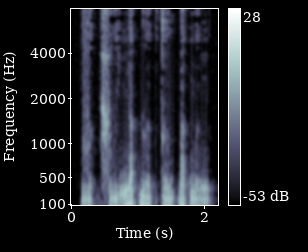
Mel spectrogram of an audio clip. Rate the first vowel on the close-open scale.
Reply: mid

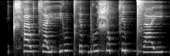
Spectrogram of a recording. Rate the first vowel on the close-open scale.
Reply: open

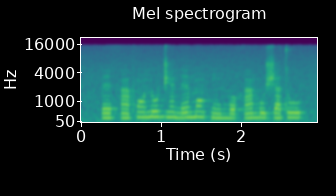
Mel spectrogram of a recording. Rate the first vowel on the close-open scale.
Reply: mid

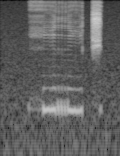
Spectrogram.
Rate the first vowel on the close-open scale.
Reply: close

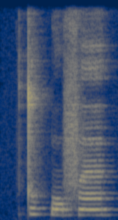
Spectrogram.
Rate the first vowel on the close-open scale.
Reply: close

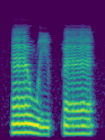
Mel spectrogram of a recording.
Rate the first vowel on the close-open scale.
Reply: mid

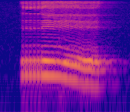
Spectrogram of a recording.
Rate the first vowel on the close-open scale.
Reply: close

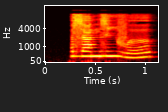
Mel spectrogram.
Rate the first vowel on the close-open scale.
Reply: open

